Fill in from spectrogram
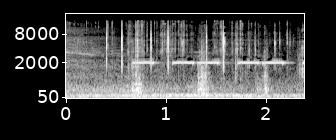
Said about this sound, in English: Oh, I need to unlock my car. I'm driving to...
